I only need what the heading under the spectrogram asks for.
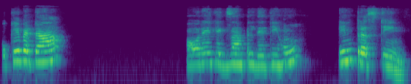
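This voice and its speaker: Slow, patient woman teacher. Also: sits high, fairly bright tone. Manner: patient, repeats questions to pupils, calls them beta. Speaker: English teacher. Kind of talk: online class lesson.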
